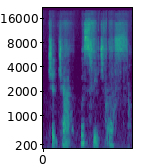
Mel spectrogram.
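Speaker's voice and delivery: soft hushed whisper. A narrator's reading. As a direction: breathe it out in a whisper. Hushed narration of punchline.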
